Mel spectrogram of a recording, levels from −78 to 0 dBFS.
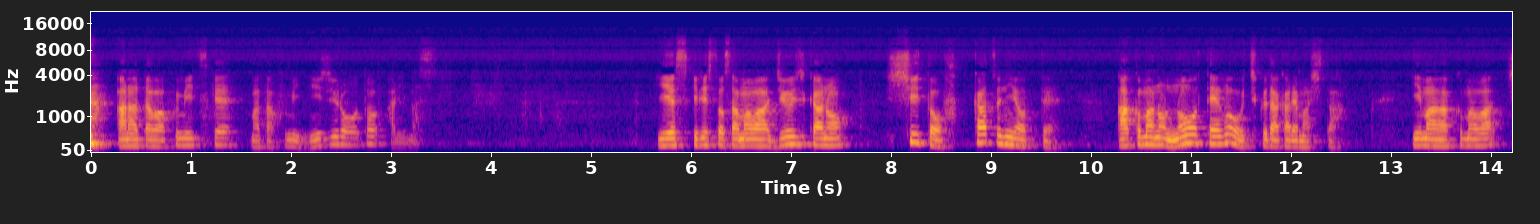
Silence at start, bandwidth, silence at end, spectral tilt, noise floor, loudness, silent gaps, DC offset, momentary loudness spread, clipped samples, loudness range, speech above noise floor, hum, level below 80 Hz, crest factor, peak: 0 s; 15.5 kHz; 0.1 s; -5 dB/octave; -54 dBFS; -23 LUFS; none; under 0.1%; 17 LU; under 0.1%; 12 LU; 30 dB; none; -76 dBFS; 24 dB; 0 dBFS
